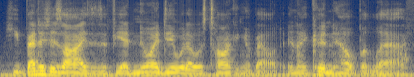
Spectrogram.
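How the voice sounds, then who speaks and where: Animated, low-voiced man doing a let's play. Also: quick pace, slight background noise. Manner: theatrical, reactive, jokey. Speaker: gaming video host. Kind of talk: let's play, reading game text aloud with asides.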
